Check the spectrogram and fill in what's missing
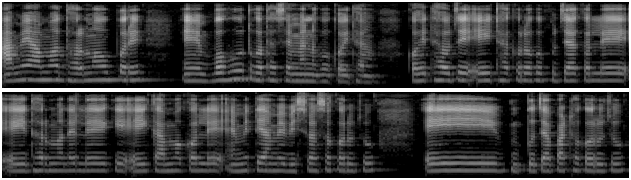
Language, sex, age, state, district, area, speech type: Odia, female, 60+, Odisha, Kandhamal, rural, spontaneous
